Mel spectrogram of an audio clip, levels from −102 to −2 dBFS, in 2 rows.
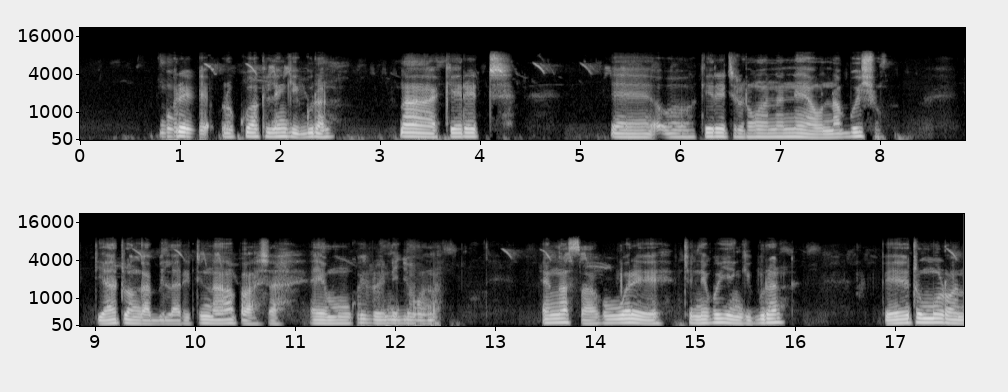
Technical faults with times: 0.60-1.40 repeated packet loss (robotic sound)
11.57-12.62 repeated packet loss (robotic sound)

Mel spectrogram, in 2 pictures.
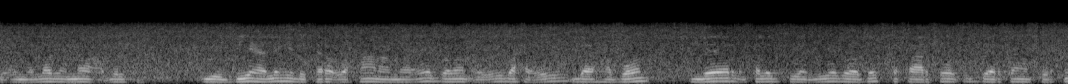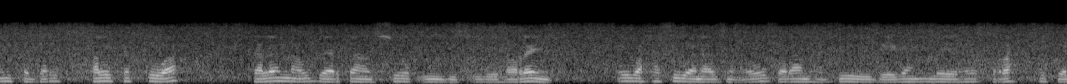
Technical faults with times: none

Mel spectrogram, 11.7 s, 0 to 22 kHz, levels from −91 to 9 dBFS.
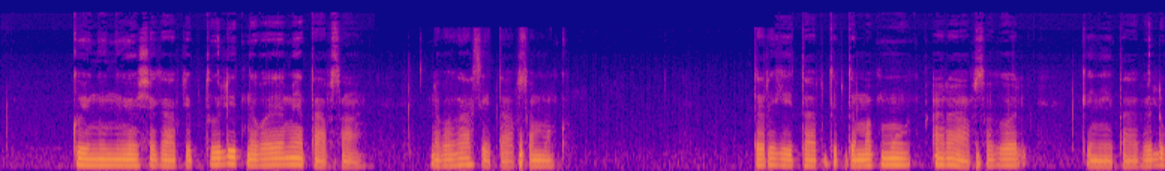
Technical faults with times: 3.75-7.75 adaptive stream at a lower bitrate

